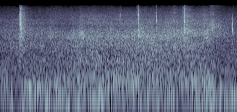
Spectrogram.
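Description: Sea waves and wind at the shore: a constant, loud rush of surf and blustery wind noise fills the whole stretch, with no voices.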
